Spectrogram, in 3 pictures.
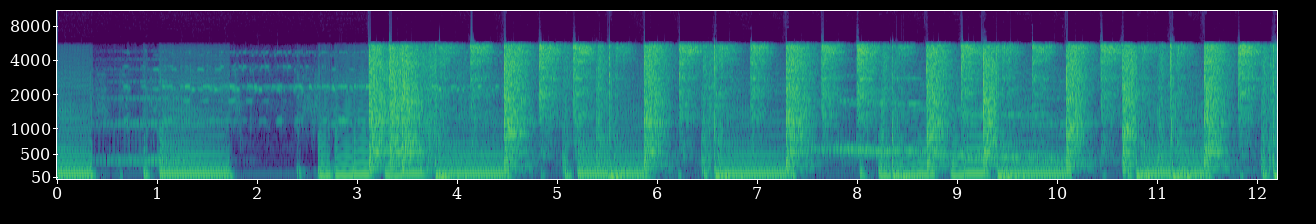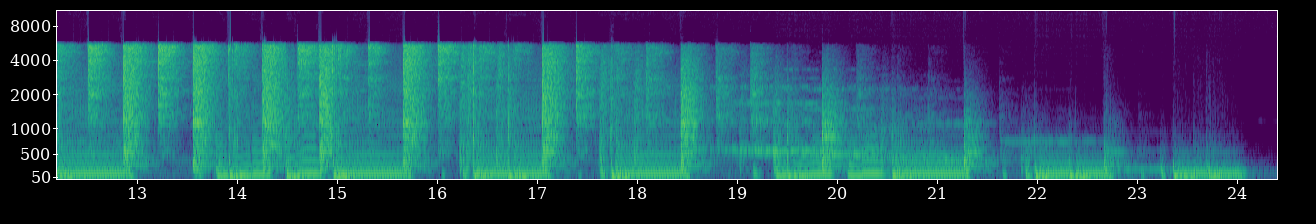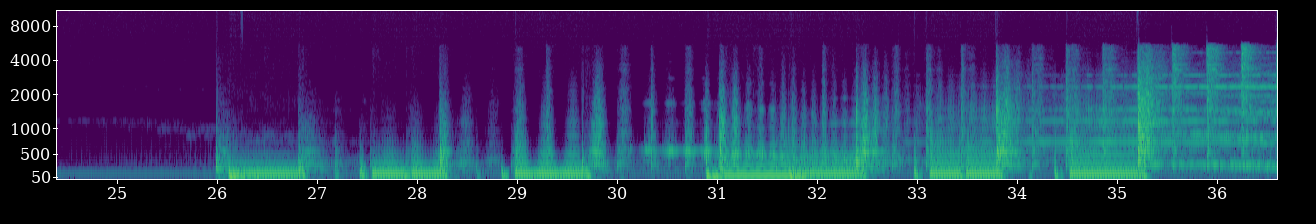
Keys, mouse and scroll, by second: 1.1 click, 2.6 click, 3.1 click, 3.7-4.8 scroll down 3, 4.1 click, 6.3 click, 7.2 scroll up 1, 8.5 click, 9.6 scroll down 1, 10.5 click, 13.2 click, 15.4 click, 17.1 scroll up 2, 17.8 click, 18.6 scroll down 2, 18.9 click, 19.7 click, 22.7-23.9 scroll down 2, 25.4 click, 27.5 click, 28.2 click, 29.1 click, 30.0 click, 30.1 click, 30.9 click, 32.3 middle click, 35.5 middle click.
